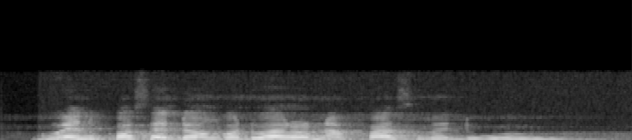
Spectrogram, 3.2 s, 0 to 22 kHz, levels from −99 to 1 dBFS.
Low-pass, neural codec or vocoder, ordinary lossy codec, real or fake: 10.8 kHz; vocoder, 24 kHz, 100 mel bands, Vocos; none; fake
